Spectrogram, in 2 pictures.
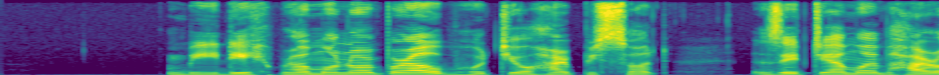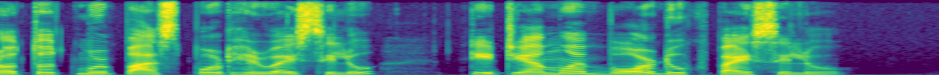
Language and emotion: Assamese, sad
